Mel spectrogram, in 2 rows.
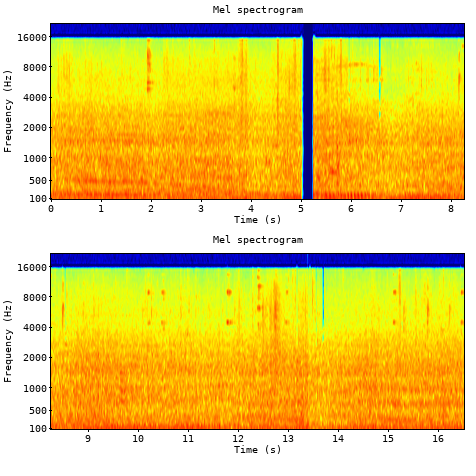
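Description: Interior sound on the upper deck of a Scania N94UD double-decker bus under way: steady diesel engine hum and road noise, with a whine falling in pitch over the first few seconds and the engine note growing deeper and stronger after about six seconds. The sound cuts out for a split second about five seconds in.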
